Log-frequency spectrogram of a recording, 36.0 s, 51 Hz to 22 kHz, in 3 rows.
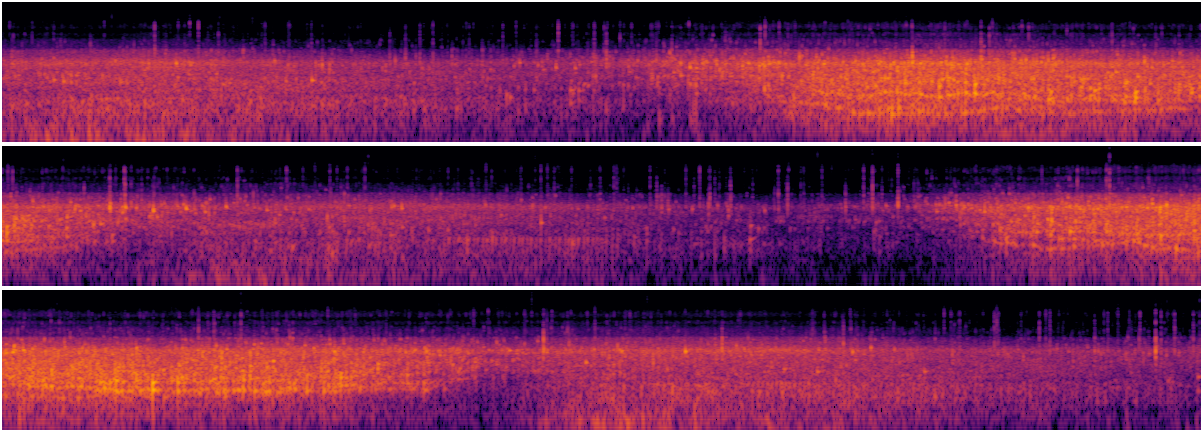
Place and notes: {"title": "Kalaone Sea Walk, Alofi, Niue - Kalaone Hydrophone", "date": "2012-06-14 22:00:00", "latitude": "-19.06", "longitude": "-169.92", "altitude": "-3", "timezone": "Pacific/Niue"}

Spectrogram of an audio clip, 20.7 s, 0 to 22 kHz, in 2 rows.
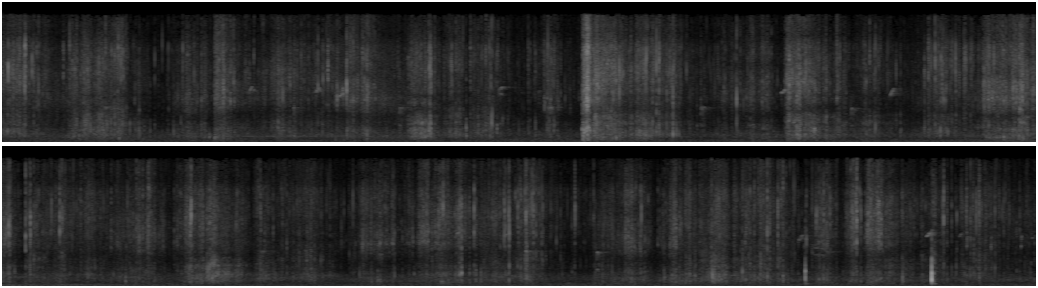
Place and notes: {"title": "Wet zones, Pavia, Italy - Grounding on the dead leaves", "date": "2012-11-01 16:20:00", "description": "few steps barefoot on oak dead leaves, acorns and brushes", "latitude": "45.17", "longitude": "9.19", "altitude": "57", "timezone": "Europe/Rome"}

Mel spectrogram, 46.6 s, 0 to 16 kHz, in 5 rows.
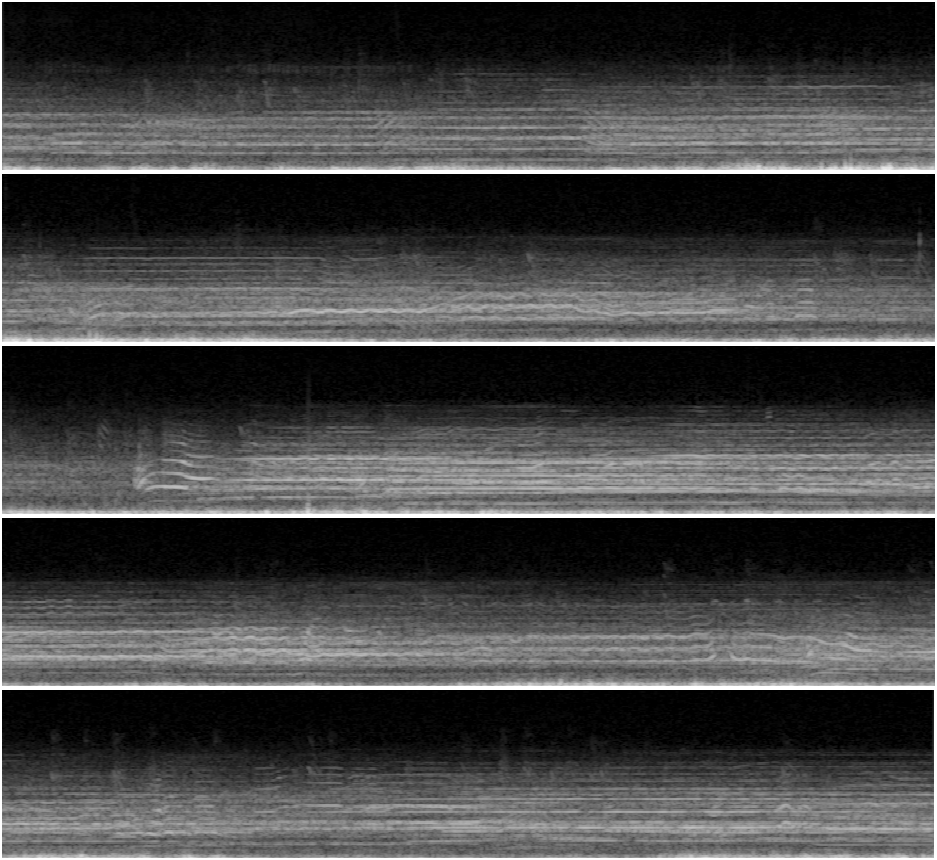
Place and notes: {"title": "Israel, Jerusalem, eastern Pisgat Ze'ev neighbourhood - muezzins calls for prayer and shooting sounds in north eastern Jerusalem", "date": "2016-11-18 16:43:00", "description": "by Lenna Shterenberg. Those sounds is from observation view in the eastern Pisgat Ze'ev Jewish neighbourhood to Shuafat refugee camp. While a muezzins calls for a prayer, you can hear also a sound of shootings.", "latitude": "31.82", "longitude": "35.25", "altitude": "725", "timezone": "Asia/Hebron"}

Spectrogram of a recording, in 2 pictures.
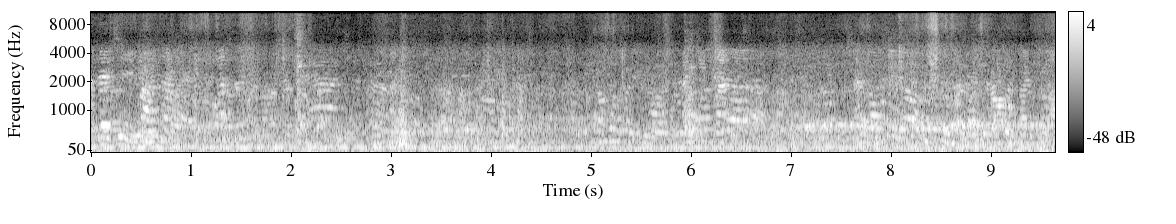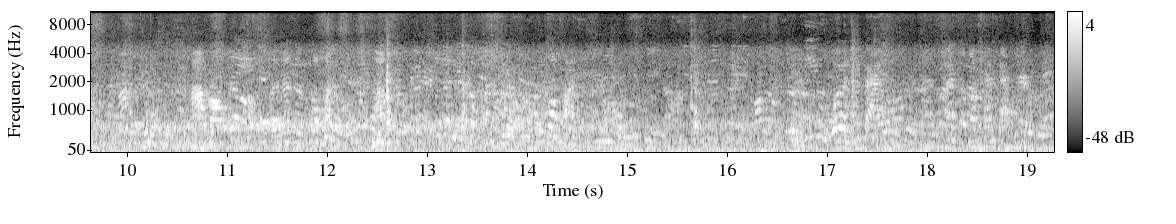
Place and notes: {"title": "Qingshui St., Tamsui Dist., New Taipei City - Walking through the traditional market", "date": "2017-04-16 09:17:00", "description": "Walking through the traditional market, Very narrow alley, traffic sound", "latitude": "25.17", "longitude": "121.44", "altitude": "19", "timezone": "Asia/Taipei"}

